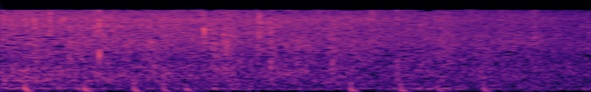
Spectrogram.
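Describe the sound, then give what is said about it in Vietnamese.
A sustained round of applause congratulating all the teachers, dense and steady, with many overlapping hand claps forming a continuous crackling wash for the full three seconds and no voices. “Rồi, một tràng pháo tay nữa để chúc mừng tất cả các thầy, các cô nha.”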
